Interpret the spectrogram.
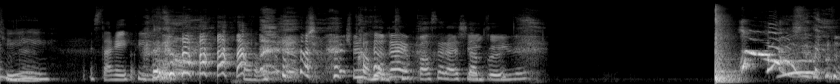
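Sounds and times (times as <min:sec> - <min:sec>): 
speech: 0:00.1 - 0:05.5
people laughing: 0:01.4 - 0:04.0, 0:07.6 - 0:08.4
bottle cork popping open: 0:07.1 - 0:07.6
excited voices: 0:07.4 - 0:08.4.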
